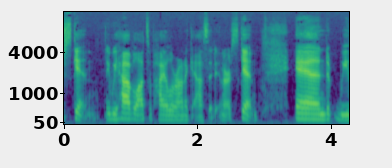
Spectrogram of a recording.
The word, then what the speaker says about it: hyaluronic acid: I want to know in particular about hyaluronic acid. – Am I pronouncing that correctly? Yeah. Because hyaluronic acid is, it's certainly a great ingredient.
